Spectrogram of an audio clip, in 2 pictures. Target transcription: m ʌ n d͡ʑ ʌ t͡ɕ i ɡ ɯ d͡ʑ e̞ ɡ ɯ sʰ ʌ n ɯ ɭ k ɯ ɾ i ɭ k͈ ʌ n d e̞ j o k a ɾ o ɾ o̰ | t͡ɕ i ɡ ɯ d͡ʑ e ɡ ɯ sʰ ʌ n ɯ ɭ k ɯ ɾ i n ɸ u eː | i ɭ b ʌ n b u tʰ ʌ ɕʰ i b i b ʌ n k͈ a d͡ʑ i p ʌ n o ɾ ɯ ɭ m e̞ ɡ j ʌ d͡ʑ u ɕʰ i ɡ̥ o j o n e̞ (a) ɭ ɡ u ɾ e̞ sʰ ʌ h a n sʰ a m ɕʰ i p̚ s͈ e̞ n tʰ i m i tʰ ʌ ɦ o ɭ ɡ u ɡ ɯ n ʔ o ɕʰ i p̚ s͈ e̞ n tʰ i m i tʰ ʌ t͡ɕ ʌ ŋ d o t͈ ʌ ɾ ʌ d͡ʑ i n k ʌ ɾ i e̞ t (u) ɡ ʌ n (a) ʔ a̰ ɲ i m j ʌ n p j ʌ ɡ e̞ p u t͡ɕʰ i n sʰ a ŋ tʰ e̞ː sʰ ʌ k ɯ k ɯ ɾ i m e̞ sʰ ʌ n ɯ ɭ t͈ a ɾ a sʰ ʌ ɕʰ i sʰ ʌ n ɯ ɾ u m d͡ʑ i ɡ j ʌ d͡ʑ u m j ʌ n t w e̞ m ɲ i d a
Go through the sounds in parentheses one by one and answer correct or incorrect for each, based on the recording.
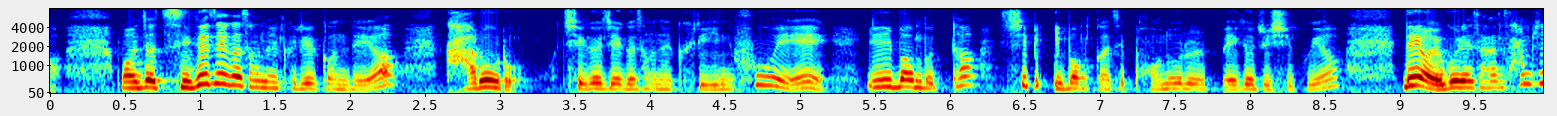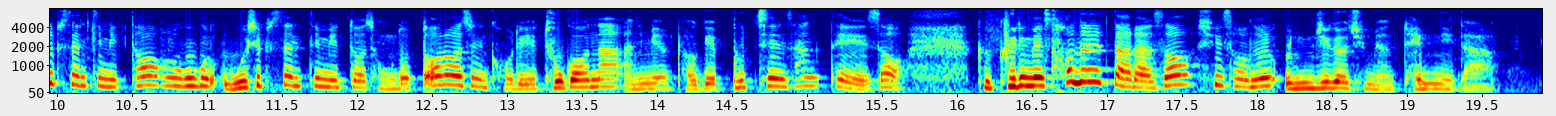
incorrect, correct, correct

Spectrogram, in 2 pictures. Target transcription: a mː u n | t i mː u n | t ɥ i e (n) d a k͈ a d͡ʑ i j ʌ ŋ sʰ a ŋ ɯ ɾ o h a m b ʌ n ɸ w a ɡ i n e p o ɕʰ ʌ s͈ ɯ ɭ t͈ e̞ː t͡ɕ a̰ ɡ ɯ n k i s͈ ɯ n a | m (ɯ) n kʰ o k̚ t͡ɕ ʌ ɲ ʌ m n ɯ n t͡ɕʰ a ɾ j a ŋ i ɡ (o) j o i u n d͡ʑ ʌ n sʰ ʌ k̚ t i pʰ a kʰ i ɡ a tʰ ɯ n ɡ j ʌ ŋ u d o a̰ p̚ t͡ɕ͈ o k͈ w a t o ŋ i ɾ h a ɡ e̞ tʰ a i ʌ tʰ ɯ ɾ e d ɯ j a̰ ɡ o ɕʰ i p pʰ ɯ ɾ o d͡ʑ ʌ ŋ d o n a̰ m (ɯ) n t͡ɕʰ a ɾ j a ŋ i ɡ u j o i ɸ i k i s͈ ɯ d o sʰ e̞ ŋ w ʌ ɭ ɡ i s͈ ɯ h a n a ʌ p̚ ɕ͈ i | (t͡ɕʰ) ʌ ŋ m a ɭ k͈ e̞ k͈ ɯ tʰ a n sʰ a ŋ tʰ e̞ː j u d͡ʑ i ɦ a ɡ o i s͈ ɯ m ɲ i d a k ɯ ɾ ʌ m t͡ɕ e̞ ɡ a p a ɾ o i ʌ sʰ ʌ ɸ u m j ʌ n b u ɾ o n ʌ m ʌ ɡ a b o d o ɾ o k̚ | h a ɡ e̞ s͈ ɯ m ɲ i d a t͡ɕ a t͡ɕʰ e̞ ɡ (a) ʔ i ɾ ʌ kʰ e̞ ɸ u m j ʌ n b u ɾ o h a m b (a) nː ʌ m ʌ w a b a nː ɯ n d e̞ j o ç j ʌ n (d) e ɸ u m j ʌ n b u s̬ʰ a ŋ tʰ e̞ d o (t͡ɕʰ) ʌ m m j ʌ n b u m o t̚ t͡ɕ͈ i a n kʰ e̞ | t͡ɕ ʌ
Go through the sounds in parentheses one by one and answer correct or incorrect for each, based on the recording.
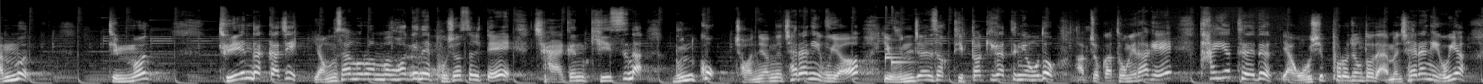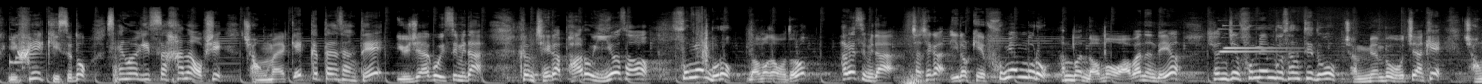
correct, incorrect, incorrect, correct, incorrect, correct, incorrect, incorrect, incorrect

